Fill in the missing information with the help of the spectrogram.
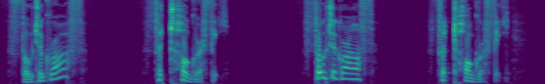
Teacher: This is a beautiful example of how stress moves in English when you change the word form. Photograph, stress on the first syllable. Photography, stress jumps to the second.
